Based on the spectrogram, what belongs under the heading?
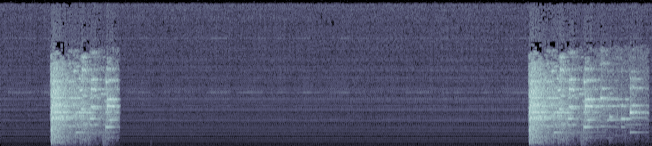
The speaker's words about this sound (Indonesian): Aduh, kamu ini. Makan tuh yang bener dong. Lihat piring mama, sampai pecah kan?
